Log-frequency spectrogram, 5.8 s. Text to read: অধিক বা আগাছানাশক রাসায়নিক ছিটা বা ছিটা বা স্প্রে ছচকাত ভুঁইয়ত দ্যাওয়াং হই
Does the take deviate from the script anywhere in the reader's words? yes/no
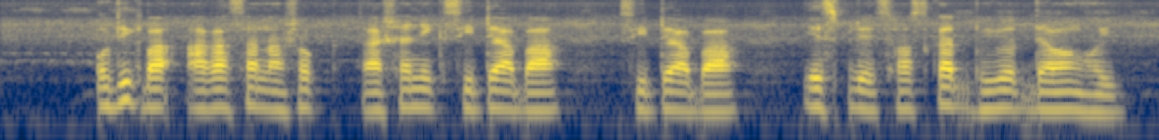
no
